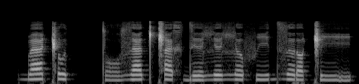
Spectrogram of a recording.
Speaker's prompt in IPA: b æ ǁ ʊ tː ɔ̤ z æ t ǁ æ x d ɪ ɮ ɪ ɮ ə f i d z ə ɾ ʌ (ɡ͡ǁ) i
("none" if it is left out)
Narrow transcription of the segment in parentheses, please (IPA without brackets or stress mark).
ǁ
